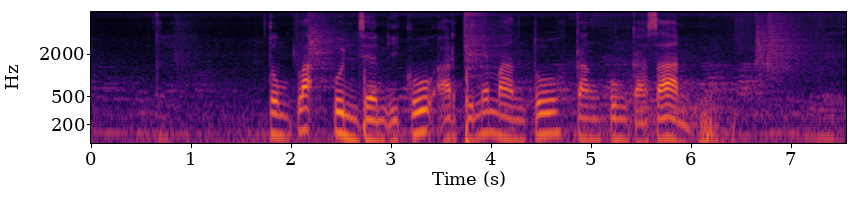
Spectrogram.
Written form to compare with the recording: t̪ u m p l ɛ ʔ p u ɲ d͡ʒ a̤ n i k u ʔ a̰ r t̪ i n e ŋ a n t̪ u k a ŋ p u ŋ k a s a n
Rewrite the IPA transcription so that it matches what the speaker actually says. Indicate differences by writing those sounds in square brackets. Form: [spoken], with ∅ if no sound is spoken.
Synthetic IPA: t̪ u m p l [a] ʔ p u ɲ d͡ʒ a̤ n i k u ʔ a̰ r t̪ i n e [m] a n t̪ u k a ŋ p u ŋ k a s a n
